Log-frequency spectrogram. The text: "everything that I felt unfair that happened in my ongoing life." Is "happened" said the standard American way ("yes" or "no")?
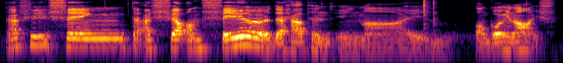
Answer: yes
